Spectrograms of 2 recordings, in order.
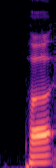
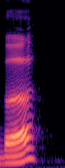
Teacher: the same stop consonant except for voicing cut and go the same stop consonant except for voicing too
